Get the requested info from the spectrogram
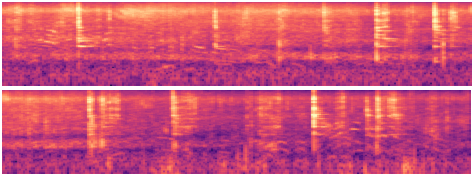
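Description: Tomatoes, onions and ginger-garlic paste frying in oil in a metal pot, sizzling, while a steel ladle stirs and clinks sharply and irregularly against the pot.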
